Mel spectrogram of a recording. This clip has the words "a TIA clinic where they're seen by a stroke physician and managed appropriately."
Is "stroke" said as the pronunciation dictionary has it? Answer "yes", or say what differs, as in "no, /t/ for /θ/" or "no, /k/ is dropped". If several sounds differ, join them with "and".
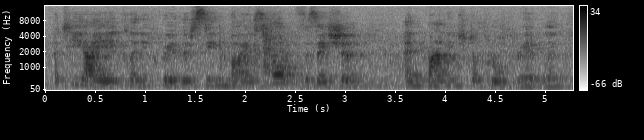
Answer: no, /ɹ/ is dropped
